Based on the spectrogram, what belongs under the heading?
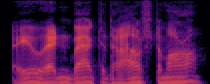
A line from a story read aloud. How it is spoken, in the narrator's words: he asked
